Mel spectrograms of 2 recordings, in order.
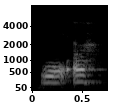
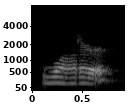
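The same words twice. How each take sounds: First: It ends with a Scottish-style R sound. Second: It ends with an American-style R sound. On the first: "So Scottish speakers would say" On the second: "American speakers would say"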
